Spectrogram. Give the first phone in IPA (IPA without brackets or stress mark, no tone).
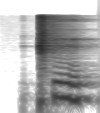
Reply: ǁʰ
